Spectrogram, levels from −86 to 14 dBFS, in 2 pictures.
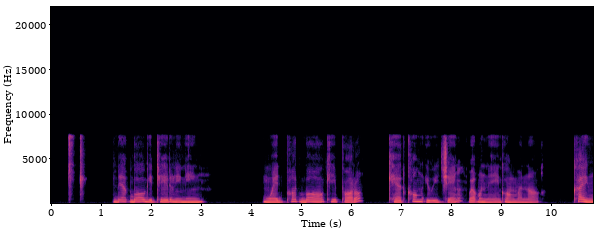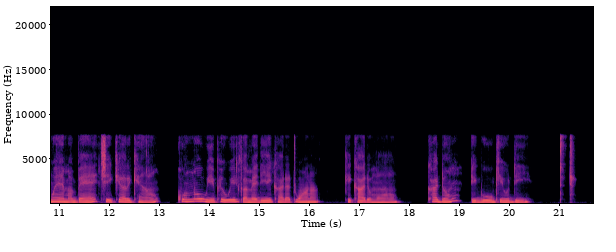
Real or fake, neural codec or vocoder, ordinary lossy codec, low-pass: fake; codec, 16 kHz, 2 kbps, FunCodec, trained on LibriTTS, 25 frames a second; none; none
